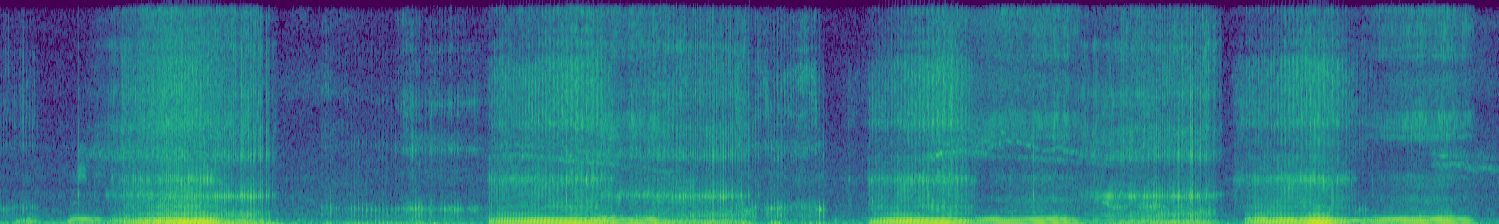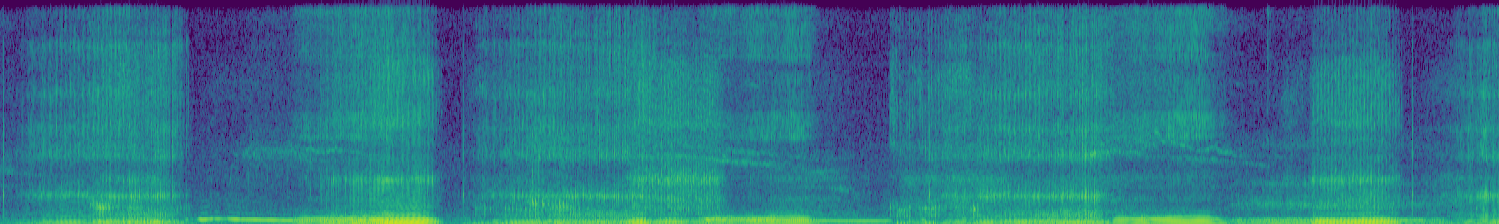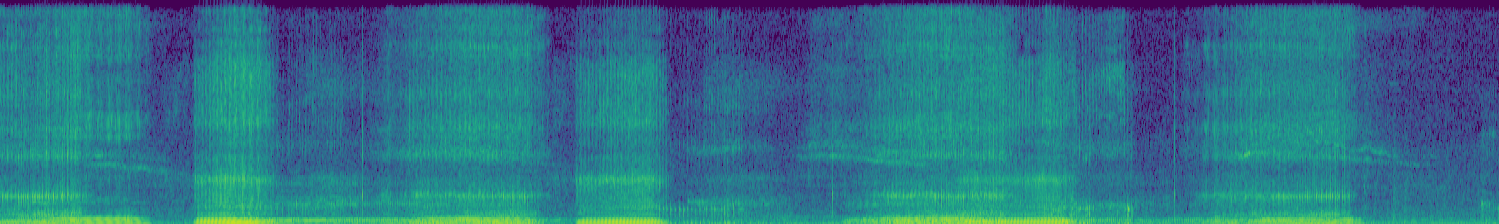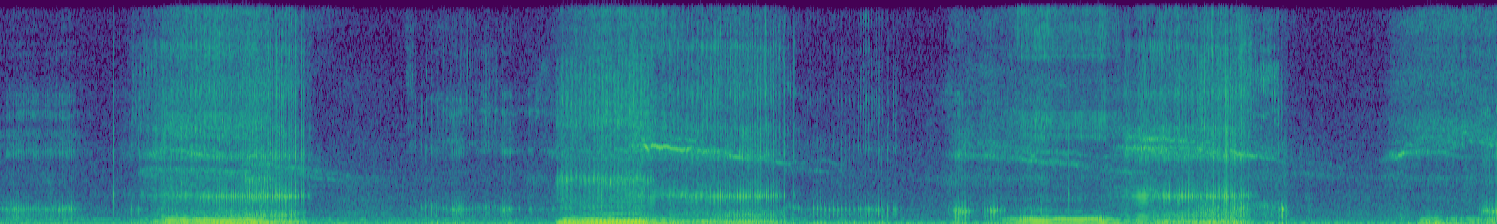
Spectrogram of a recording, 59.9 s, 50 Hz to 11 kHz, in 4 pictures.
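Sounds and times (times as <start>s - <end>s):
person snoring loudly: 0.0s - 43.8s, 44.8s - 48.2s, 49.0s - 57.9s, 58.8s - 59.9s
quiet breathing: 0.0s - 59.9s.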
